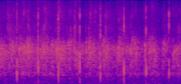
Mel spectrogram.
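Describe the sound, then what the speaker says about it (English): Applause for the speakers at a symposium on cooperative societies, a dense crowd clapping steadily at moderate volume with a few sharper claps standing out, and no talk over it. "Let's give them a big round of applause again."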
